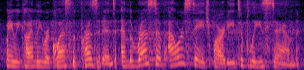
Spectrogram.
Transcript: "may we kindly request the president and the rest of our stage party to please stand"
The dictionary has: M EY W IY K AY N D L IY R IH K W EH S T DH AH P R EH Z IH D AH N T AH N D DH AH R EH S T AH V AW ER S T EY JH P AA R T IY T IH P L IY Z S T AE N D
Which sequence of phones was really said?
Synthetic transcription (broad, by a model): M EY W IY K AY N D L IY R IH K W EH S T DH AH P R EH Z IH D AH N T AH N DH AH R EH S T AH V AW ER S T EY JH P AA R T IY T IH P L IY Z S T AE N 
